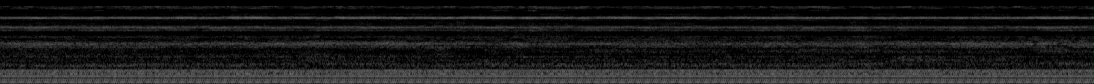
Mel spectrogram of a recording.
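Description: Steady mechanical hum with a fast, even buzzing pulse and hiss, the continuous sound of an aerosol nebulizer compressor running.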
